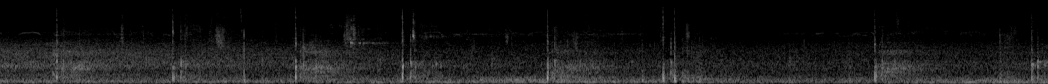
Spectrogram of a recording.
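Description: Tennis serve and baseline rally on a hard court. Sharp racket strikes and ball bounces come roughly once a second, about eight in all, over steady low background noise.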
